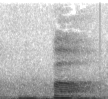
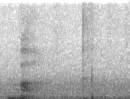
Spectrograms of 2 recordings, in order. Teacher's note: Ba. Here both your lips come together. Close completely. Then ba. Open up. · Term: ba sound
